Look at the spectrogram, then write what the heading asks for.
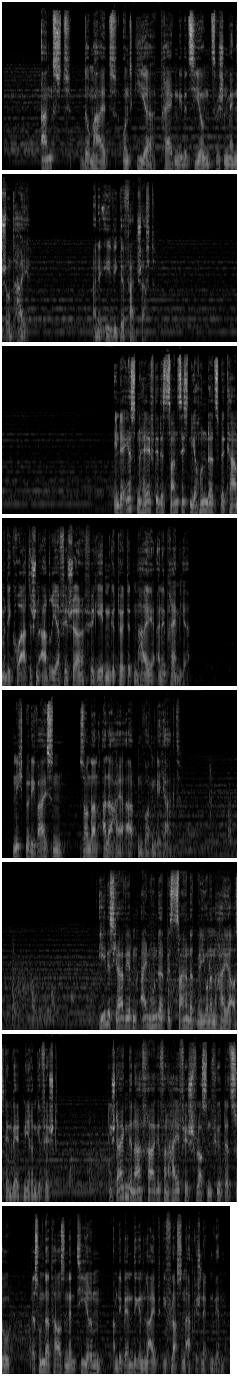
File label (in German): Kommentar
